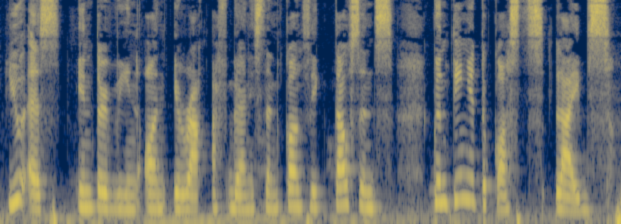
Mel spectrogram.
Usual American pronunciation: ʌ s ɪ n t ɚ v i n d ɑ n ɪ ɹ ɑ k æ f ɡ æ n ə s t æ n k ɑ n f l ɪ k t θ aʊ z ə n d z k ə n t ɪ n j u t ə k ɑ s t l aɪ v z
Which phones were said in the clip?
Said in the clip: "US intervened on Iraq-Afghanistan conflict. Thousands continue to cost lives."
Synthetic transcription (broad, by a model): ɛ s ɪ n t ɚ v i n ɑ n ɪ ɹ ɑ k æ f ɡ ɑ n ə s t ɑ n k ɑ n f l ɪ k t aʊ s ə n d s k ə n t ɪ n j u t ə k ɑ s t l aɪ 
